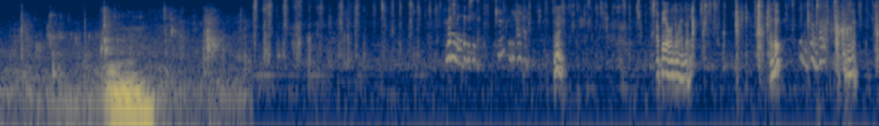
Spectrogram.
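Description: Crisp pani puri shells crunching and being chewed, in a run of quick close crackles starting about two seconds in. Mixed in are a few short high-pitched squeaks or whines, with a brief low hum about a second in.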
